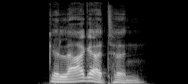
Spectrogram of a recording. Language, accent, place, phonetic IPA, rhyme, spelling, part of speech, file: German, Germany, Berlin, [ɡəˈlaːɡɐtn̩], -aːɡɐtn̩, gelagerten, adjective, De-gelagerten.ogg
- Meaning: inflection of gelagert: 1. strong genitive masculine/neuter singular 2. weak/mixed genitive/dative all-gender singular 3. strong/weak/mixed accusative masculine singular 4. strong dative plural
